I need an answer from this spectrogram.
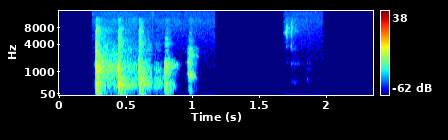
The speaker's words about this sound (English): Let's rewind it. I'll knock twice.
